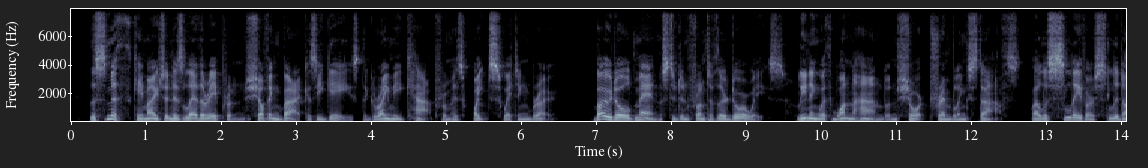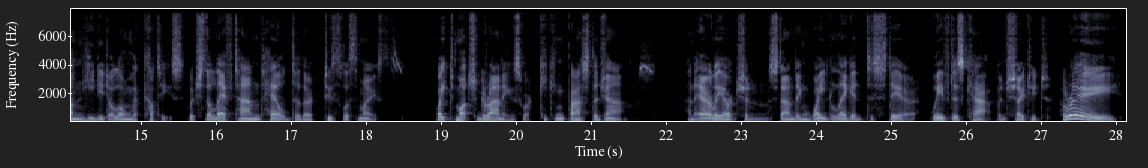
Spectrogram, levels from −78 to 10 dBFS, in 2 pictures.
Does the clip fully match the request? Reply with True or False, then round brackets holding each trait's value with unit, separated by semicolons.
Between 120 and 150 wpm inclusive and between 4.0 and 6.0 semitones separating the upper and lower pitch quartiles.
False (165 wpm; 5.6 semitones)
